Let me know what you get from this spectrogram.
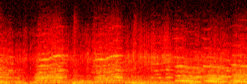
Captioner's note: engine rumbling; dramatic orchestral music continues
